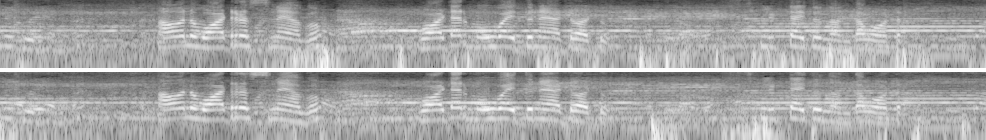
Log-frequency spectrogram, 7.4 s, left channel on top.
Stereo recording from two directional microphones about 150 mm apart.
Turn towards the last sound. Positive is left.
turn(degrees=15)  # may be behind; listen again after turning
